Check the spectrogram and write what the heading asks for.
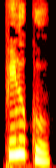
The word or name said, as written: ಪಿಳುಕು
